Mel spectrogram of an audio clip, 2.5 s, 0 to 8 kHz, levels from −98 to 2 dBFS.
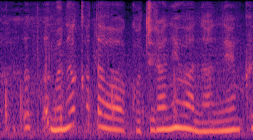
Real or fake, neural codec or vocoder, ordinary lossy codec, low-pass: real; none; none; none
